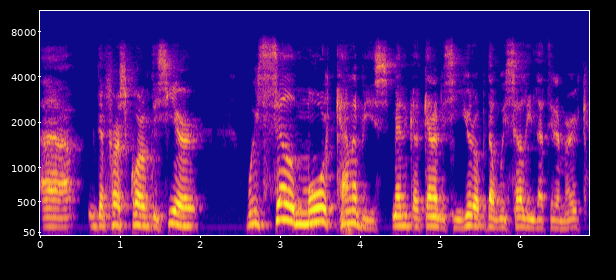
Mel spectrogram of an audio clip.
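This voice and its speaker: In a strong Colombian accent, a man speaks at a moderate pace with a fairly high pitch, lively intonation and a somewhat breathy voice. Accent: heavy Colombian Spanish. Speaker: cannabis company executive. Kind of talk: interview.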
